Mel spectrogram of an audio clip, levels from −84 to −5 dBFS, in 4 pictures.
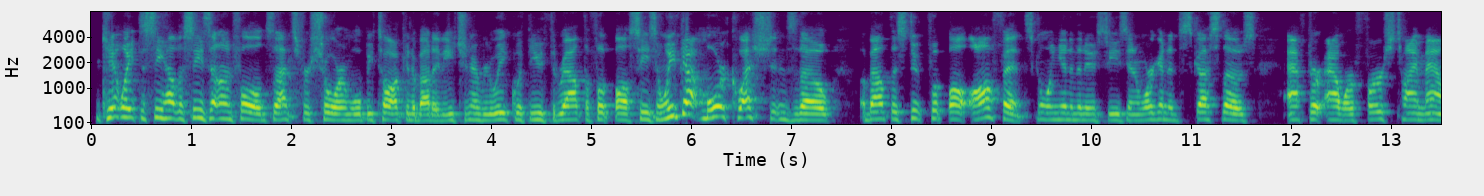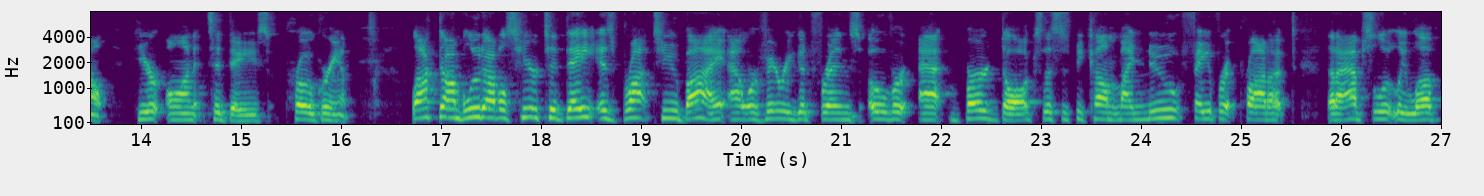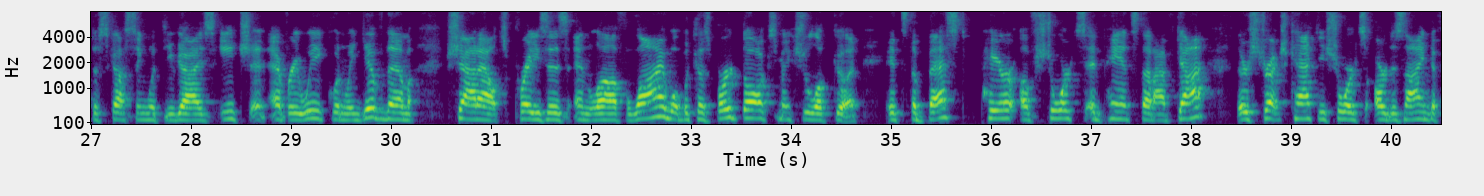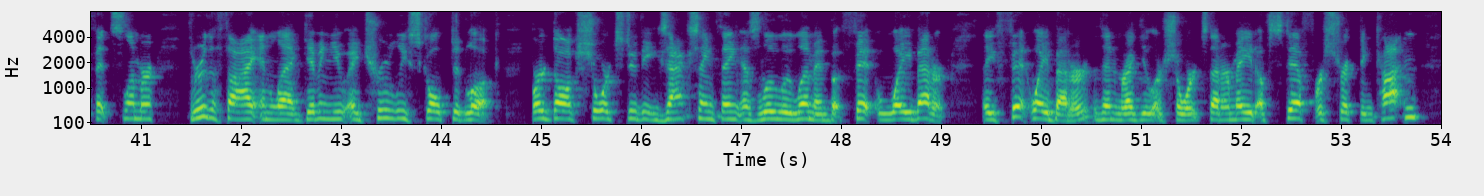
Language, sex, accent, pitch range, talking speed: English, male, American, 170-210 Hz, 190 wpm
